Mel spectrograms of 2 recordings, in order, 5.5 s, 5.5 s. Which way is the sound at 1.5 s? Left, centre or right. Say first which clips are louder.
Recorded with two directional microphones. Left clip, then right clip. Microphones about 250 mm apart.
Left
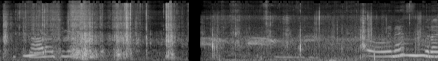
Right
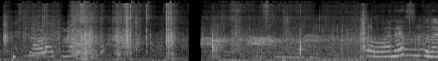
Left 6 dB; left.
